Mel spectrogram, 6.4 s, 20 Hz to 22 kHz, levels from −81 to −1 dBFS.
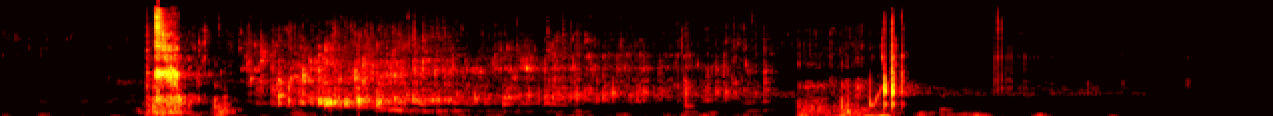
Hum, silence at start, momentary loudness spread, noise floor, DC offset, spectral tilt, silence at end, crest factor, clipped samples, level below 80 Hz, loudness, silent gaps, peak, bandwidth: none; 0.75 s; 28 LU; -79 dBFS; under 0.1%; 0.5 dB/octave; 1.9 s; 30 dB; under 0.1%; -60 dBFS; -21 LUFS; none; 0 dBFS; 16.5 kHz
